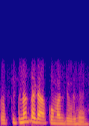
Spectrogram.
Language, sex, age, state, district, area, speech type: Hindi, female, 30-45, Uttar Pradesh, Jaunpur, rural, conversation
